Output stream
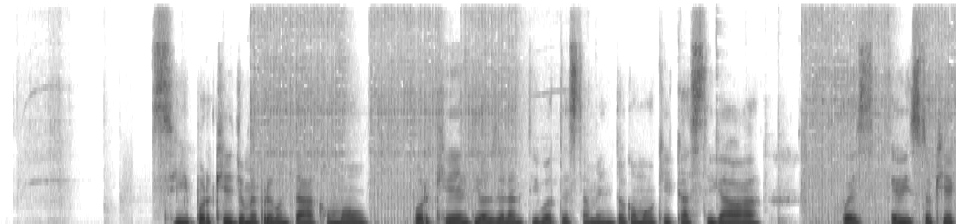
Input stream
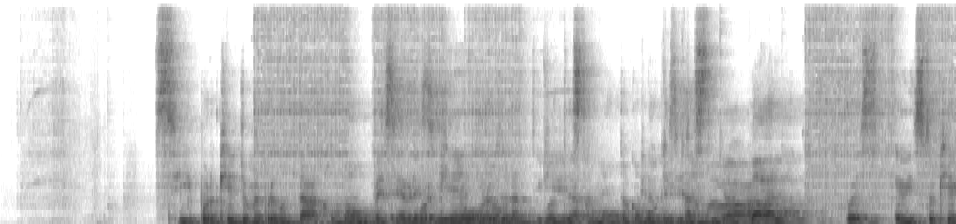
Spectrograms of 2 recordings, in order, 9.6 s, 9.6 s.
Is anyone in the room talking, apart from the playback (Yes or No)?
Yes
